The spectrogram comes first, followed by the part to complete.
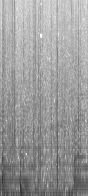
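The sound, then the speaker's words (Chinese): Rain beginning to fall on a summer night at the end of a night visit to Zhihua Temple, in a steady, soft hiss, with scattered sharper drop taps and a faint low hum running underneath. No one speaks. “现在开始下雨了，我的夜游智化寺顺利结束了。”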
